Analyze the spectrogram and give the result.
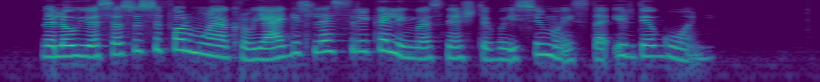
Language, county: Lithuanian, Vilnius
